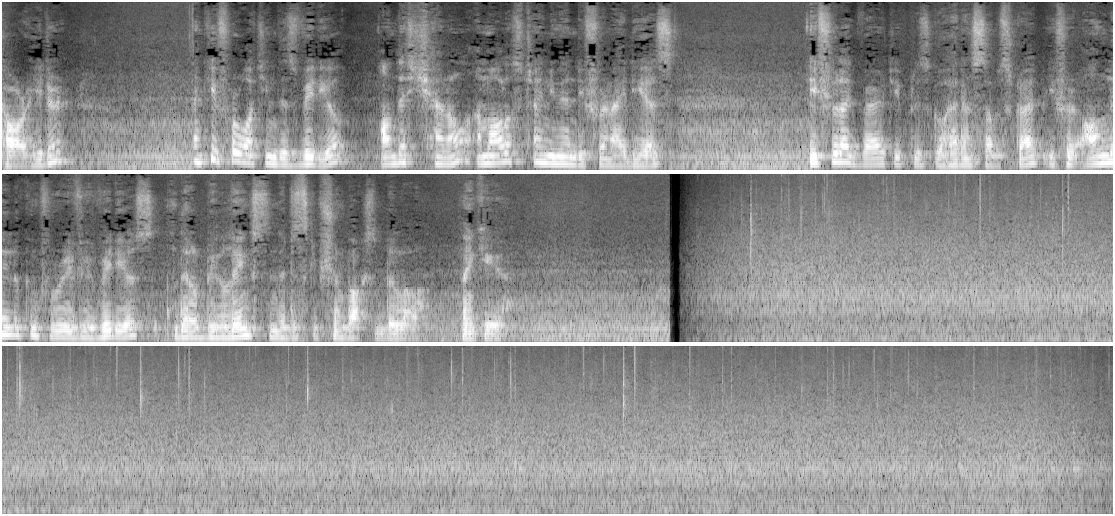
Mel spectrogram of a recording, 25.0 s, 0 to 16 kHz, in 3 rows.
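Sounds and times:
rain falling on leaves: 13.4s - 25.0s.

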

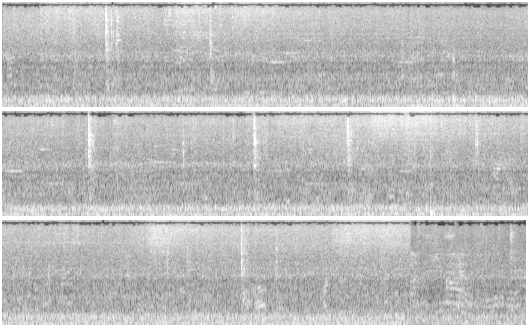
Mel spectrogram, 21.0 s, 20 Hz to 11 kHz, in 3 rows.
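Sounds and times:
low mechanical hum: 0.0s - 21.0s
steaks sizzling on a grill: 0.1s - 19.5s
tongs clicking on metal grate: 10.2s - 10.6s.

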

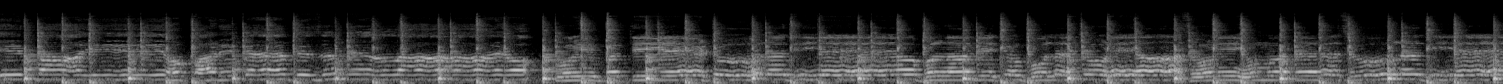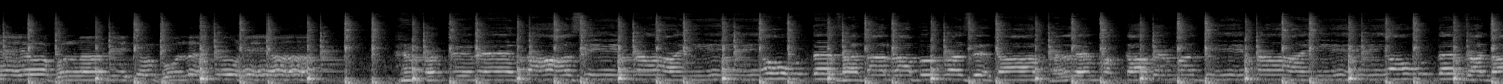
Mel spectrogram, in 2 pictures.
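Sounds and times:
man singing folk verses: 0.0s - 18.3s, 19.0s - 30.0s
hand drum beat: 0.0s - 30.0s.

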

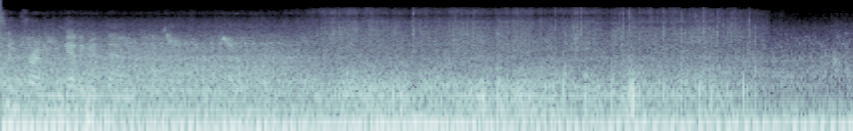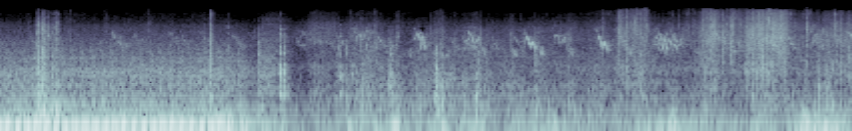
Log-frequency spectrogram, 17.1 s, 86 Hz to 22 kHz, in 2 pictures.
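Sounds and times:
vehicle engine throbbing: 0.0s - 11.5s.

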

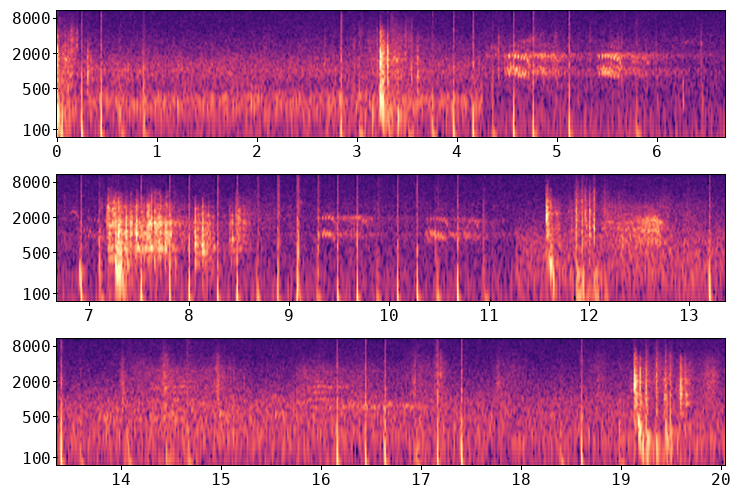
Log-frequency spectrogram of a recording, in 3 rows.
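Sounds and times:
sharp clicks: 0.0s - 1.2s, 2.5s - 20.0s
harsh hoarse animal calls: 4.3s - 6.1s, 9.2s - 17.6s.

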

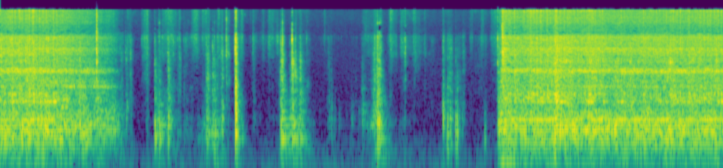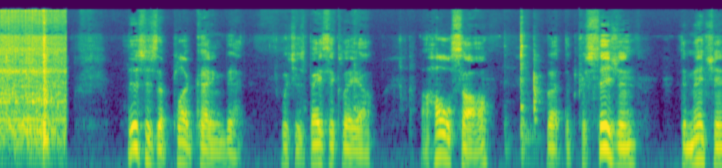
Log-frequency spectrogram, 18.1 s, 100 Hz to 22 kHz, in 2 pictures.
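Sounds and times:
drill press boring into wood: 0.0s - 1.5s, 6.2s - 9.9s.

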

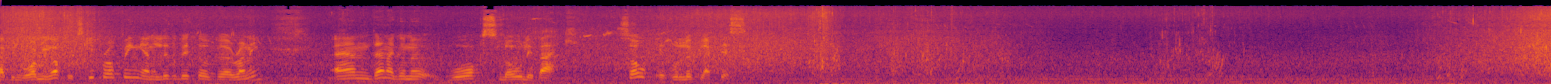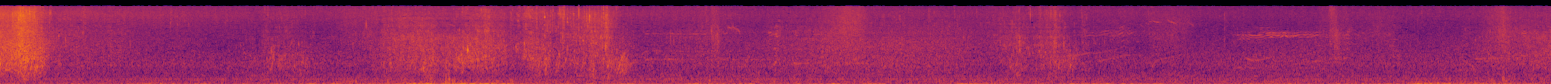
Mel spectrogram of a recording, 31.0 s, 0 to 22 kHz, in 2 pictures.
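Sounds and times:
faint steady hum: 0.0s - 31.0s
wind buffeting microphone: 18.3s - 23.2s.

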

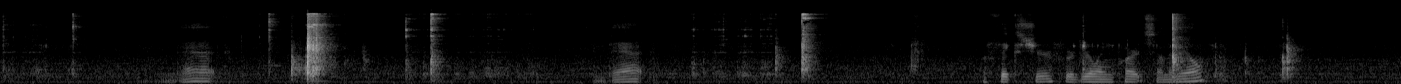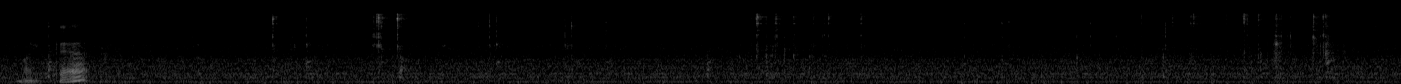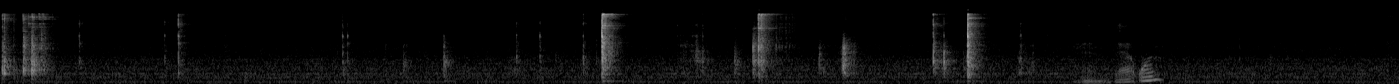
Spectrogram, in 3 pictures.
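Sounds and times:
small metal parts clicking: 21.5s - 22.7s, 24.8s - 28.9s.

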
